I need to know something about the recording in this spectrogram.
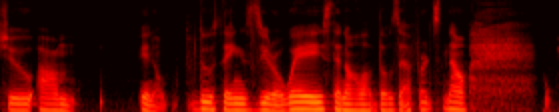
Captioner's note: inhale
